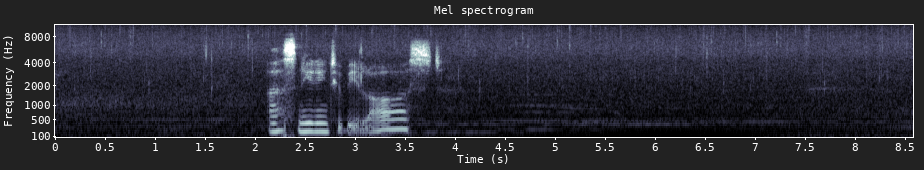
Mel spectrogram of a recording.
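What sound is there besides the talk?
rain in the video game Morrowind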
